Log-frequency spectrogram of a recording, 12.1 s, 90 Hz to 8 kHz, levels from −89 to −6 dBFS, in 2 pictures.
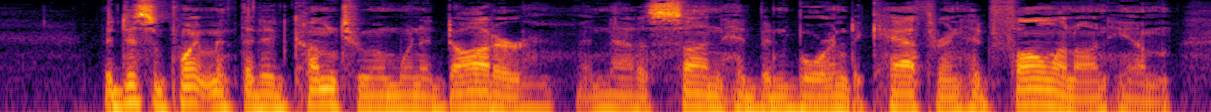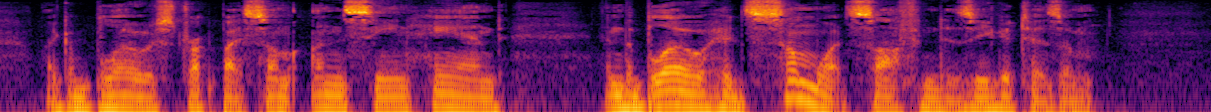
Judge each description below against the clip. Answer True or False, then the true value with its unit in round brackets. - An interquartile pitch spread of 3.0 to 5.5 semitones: False (2.4 semitones)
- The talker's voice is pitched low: True (90 Hz)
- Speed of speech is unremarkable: True (195 wpm)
